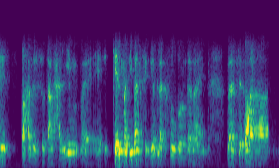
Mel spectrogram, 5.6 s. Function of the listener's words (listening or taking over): listening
